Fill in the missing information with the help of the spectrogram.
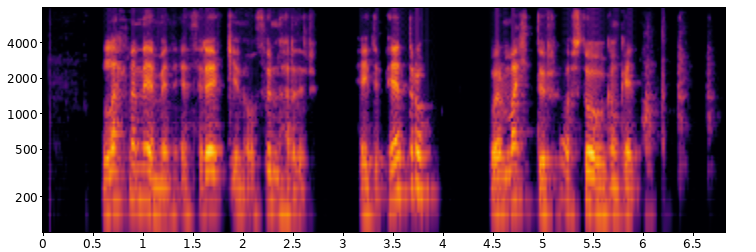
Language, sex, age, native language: Icelandic, male, 20-29, Icelandic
